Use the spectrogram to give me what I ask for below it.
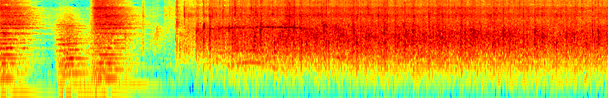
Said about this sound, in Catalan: Un èxit, com demostren aquests aplaudiments de la pública.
